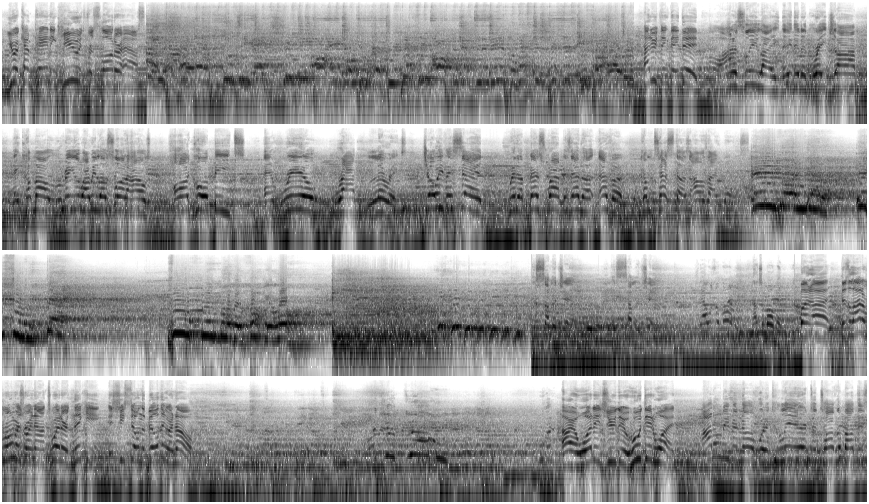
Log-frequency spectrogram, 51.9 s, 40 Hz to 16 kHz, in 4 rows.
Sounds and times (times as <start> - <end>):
Speech: 0.0 - 2.4, 9.6 - 27.0, 36.4 - 41.8, 47.1 - 51.9
Music: 0.0 - 29.9, 30.7 - 51.9.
